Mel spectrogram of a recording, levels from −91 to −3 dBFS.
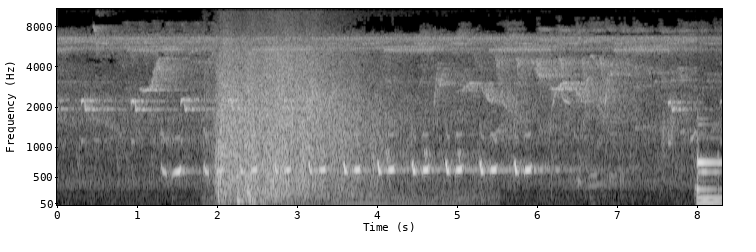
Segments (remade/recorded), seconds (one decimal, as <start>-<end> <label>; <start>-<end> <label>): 0.0-8.3 recorded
